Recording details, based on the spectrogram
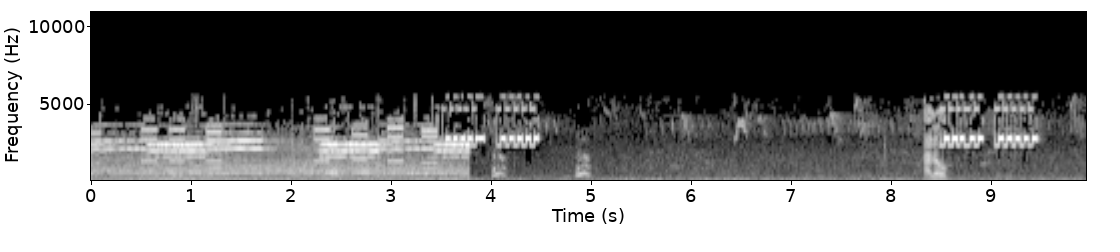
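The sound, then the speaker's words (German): A mobile phone ringtone chirps in repeated bright electronic bursts, loud at first, then returning in shorter intermittent rings over a low rumbling background with faint voices. “Er vergisst doch immer sein Handy einzuschalten. Dann versuche ich's nochmal.”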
